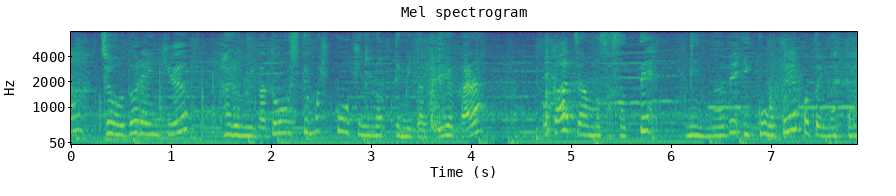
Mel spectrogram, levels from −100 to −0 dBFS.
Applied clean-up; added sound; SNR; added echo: none; Domestic sounds, home sounds; 19 dB; reverberation time 1.4 s.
